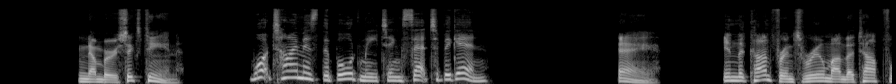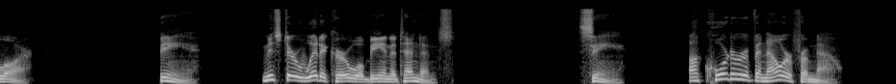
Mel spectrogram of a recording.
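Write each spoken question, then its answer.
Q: What time is the board meeting set to begin?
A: C: A quarter of an hour from now.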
